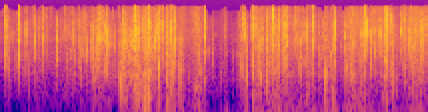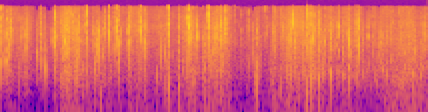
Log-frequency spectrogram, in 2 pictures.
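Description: A full plastic bag of salted peanuts is squeezed and crinkled with the fingertips close to the mic. It makes dense, bright crinkling and sharp crackles with dry, quick snaps. There is a brief lull just after two seconds before the handling picks back up and continues steadily to the end.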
